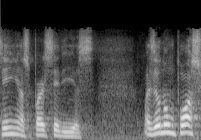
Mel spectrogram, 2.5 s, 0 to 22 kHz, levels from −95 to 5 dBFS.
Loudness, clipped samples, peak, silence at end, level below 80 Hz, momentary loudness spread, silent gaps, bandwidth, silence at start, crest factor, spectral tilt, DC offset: -15 LUFS; under 0.1%; 0 dBFS; 0 s; -48 dBFS; 11 LU; none; 9.6 kHz; 0 s; 14 dB; -5.5 dB/octave; under 0.1%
